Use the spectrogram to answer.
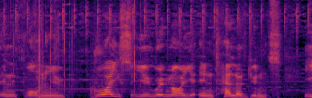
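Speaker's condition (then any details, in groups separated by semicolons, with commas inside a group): Ataxia; speech recently worse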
